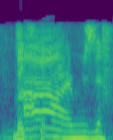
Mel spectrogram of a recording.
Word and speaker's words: Haarms: Former Purdue center Matt Harms. Did I say his name right? – Probably not, but I know you. – How do you? H A A R M S. Harms.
